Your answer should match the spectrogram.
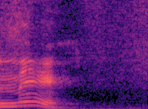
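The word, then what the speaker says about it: Maher: as in a horse, or mayor as in your job? Not my job, and not the horse either. It's spelled differently than either. Like John Mayer? Yep. Like John.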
